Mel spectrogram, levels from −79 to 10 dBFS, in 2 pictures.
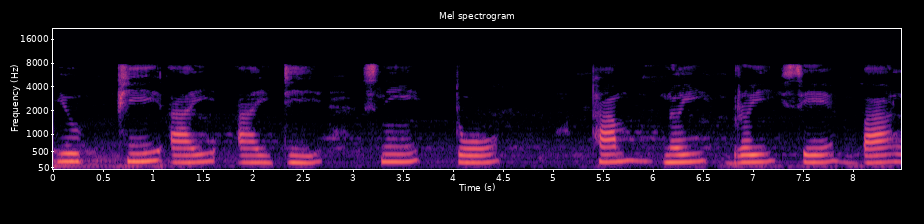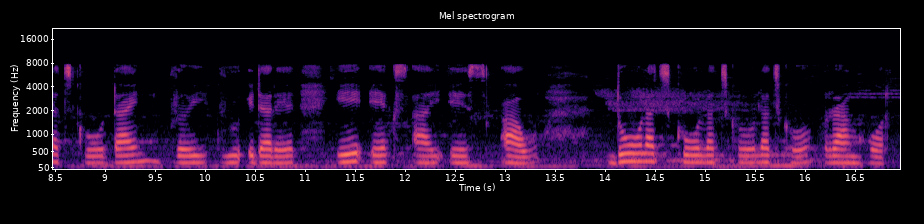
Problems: low volume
